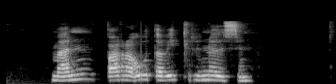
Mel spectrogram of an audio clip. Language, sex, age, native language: Icelandic, female, 40-49, Icelandic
